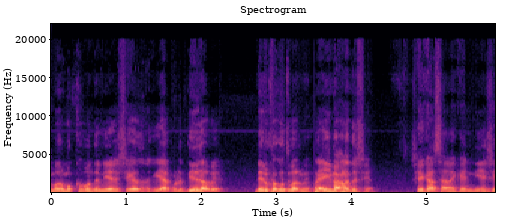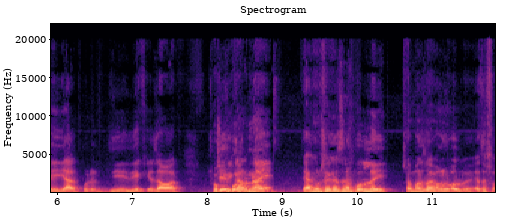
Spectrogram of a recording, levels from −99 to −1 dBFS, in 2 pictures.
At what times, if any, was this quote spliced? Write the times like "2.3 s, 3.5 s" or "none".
3.5 s, 8.9 s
